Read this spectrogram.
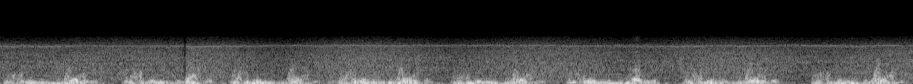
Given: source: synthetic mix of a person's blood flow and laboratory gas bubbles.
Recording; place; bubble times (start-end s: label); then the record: Doppler ultrasound of blood flow; precordium
no bubbles
From the record:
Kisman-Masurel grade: 000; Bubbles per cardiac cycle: 0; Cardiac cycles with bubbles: 0%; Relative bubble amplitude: no bubbles discernible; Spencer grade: 0 (complete lack of bubble signals)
